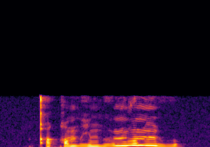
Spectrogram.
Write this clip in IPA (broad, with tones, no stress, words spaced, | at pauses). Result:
qʼɐ˩qo̰˧mɦi˩˧m ɦu˧˥m ðˤu˥mnṳ˩˧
